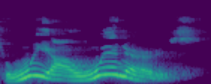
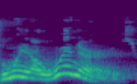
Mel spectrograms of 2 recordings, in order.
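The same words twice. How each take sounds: First: We are winners, drawn out slowly; slow it right down and land each word; slow emphatic repeat. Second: Said in the usual way. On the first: Real, not acted. Rally speech, repeated slogan.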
